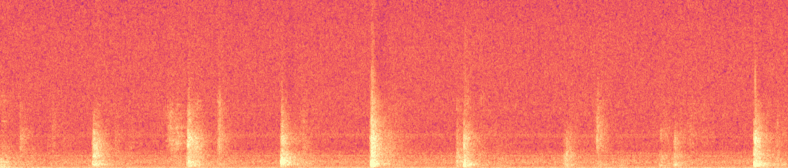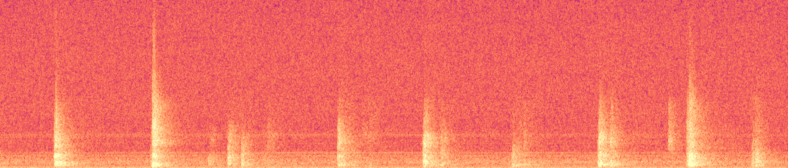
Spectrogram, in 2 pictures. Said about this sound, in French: Il frappe à une porte.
